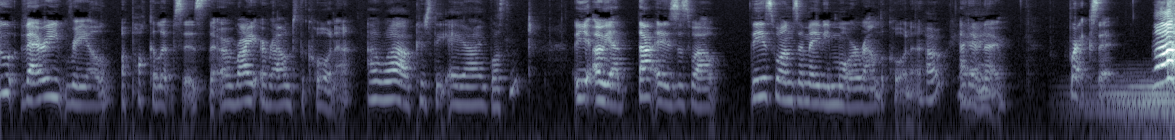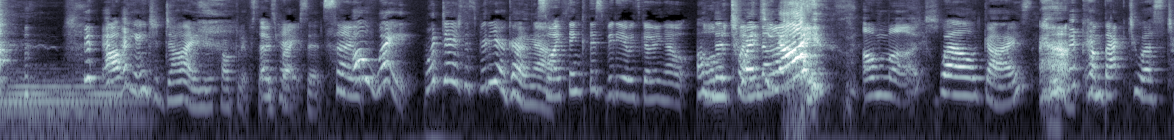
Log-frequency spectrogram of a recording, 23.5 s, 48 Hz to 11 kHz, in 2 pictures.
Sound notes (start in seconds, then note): 11.8 laughing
